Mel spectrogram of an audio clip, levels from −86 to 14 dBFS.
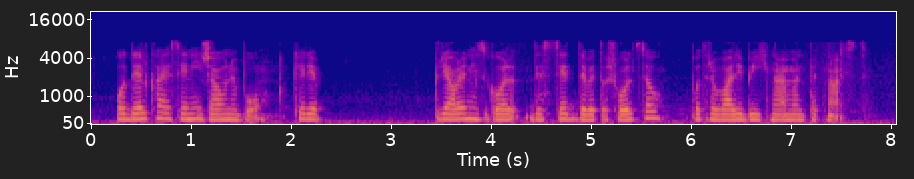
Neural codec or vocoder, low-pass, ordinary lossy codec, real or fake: none; 7.2 kHz; none; real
